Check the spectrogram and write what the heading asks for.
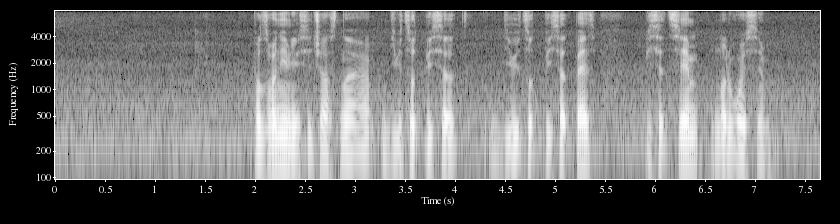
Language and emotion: Russian, neutral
